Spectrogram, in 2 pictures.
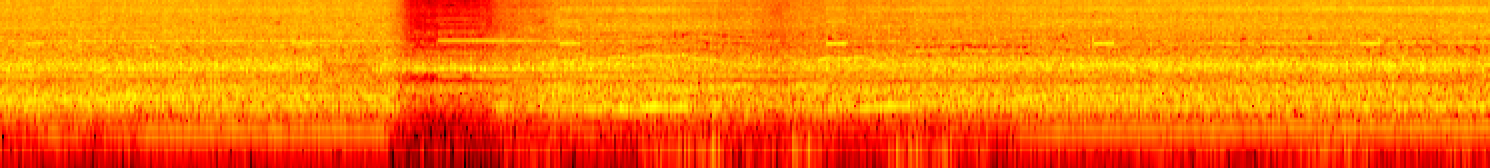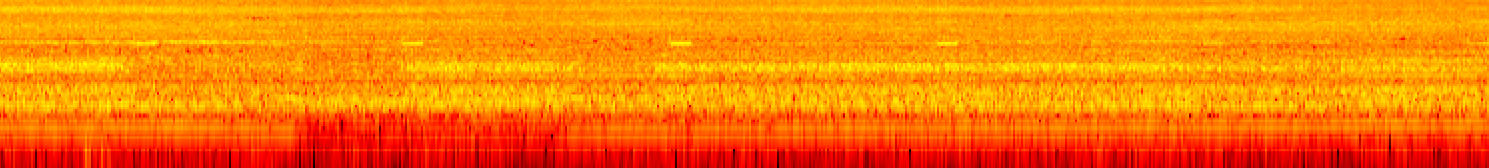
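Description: Small electric motors and gearboxes of radio-controlled model trucks whining as they crawl through mud under load, a low hum starting and stopping with the throttle and a wavering whine over a steady hiss.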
